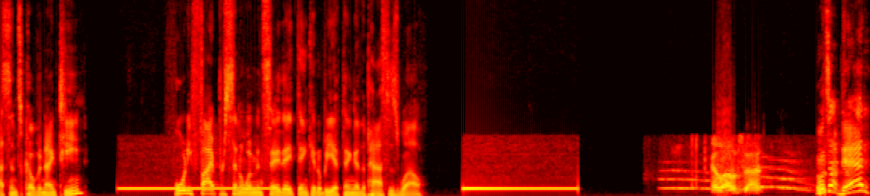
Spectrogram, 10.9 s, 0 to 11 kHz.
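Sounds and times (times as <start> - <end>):
speech: 0.0 - 1.1, 2.2 - 5.4, 8.9 - 9.6, 10.2 - 10.8
telephone ringback tone while calling a parent: 1.5 - 3.4, 5.8 - 7.2.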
